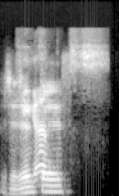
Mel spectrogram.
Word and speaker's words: Gigantes: Gigantes. Gigantes. Gigantes. That's right. It's a H.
